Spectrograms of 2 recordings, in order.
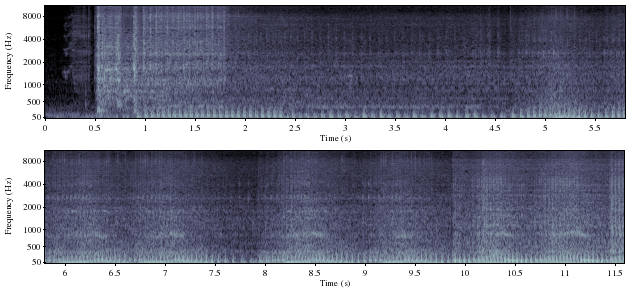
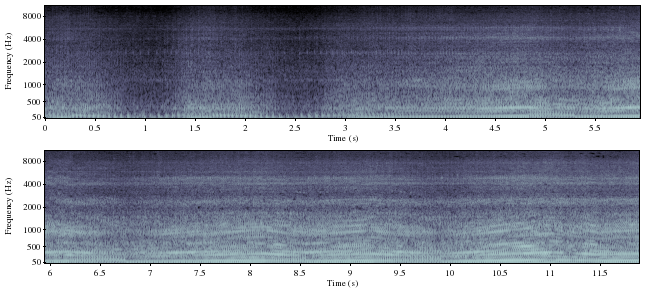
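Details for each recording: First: Honda BeAT FI scooter (matic) with rough starter: harsh grinding rattle from CVT housing at initial throttle pulling away, like a shattered bearing, gone at mid-high throttle; worn CVT final-drive bearing, rubber O-ring on shaft holding brass bushing involved. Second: Matic scooter CVT after replacing the CVT case plate and bearing: engine revs and holds smoothly, only mild even vibration from the CVT box, the earlier rustling gone; CVT bearing and engine now quiet, normal running.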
